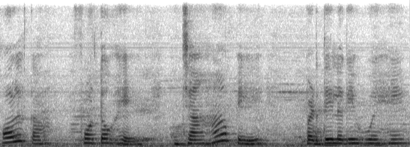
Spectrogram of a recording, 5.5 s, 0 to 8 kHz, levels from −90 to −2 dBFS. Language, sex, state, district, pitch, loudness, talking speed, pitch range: Hindi, female, Madhya Pradesh, Dhar, 215 Hz, -15 LUFS, 110 wpm, 200-230 Hz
